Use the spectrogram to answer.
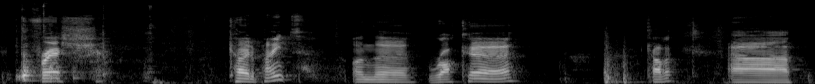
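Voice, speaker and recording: In an Australian accent, a man speaks with a bright, sharp tone and ordinary pitch variation. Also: long, frequent pauses. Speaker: car mechanic youtuber. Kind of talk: tutorial. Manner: mumbly; casual with many fillers.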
